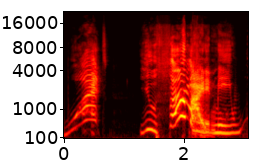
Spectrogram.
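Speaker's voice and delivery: very high, loud and slow; outraged shout of disbelief. Retold or imitated. German gunner confronting the two Americans, loud outraged disbelief. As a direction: yell it in outraged shock.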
